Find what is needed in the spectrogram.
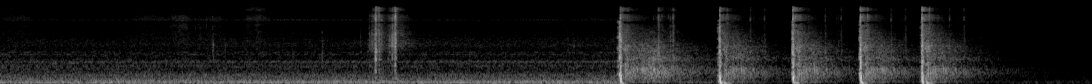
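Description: Mossberg 590 Shockwave 20-gauge pump-action shotgun fired five times in quick succession, under a second apart, each shot ringing out briefly. Two quick clicks come a couple of seconds before the first shot.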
